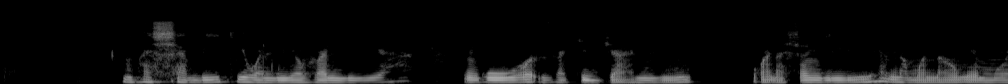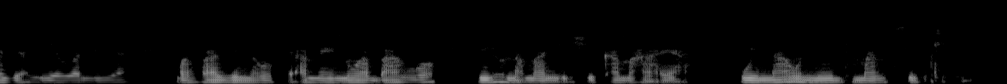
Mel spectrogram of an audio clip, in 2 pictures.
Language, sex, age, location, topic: Swahili, male, 18-24, Mombasa, government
